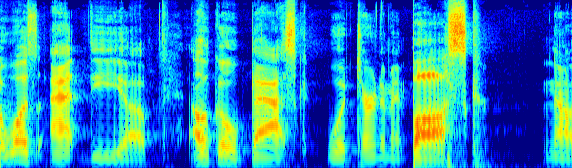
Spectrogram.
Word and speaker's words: Basque: pretty serious about that as you say it Basque as in you know bass and that's how like a long a or short a not a I mean I don't know their Mr English teacher I just know that it sounds like the word bass Mr English teacher you're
